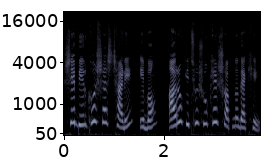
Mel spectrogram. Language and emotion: Bengali, neutral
